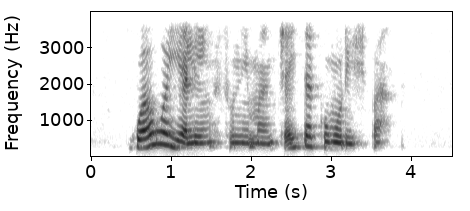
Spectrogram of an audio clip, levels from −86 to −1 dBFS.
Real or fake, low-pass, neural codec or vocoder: real; 3.6 kHz; none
